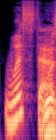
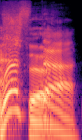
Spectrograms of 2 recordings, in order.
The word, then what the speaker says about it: Worcester: Worcester is how they say it. – Is that how you say it? – Yeah. – Worcester.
